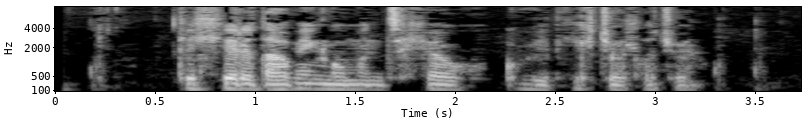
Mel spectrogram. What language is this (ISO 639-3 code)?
mon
